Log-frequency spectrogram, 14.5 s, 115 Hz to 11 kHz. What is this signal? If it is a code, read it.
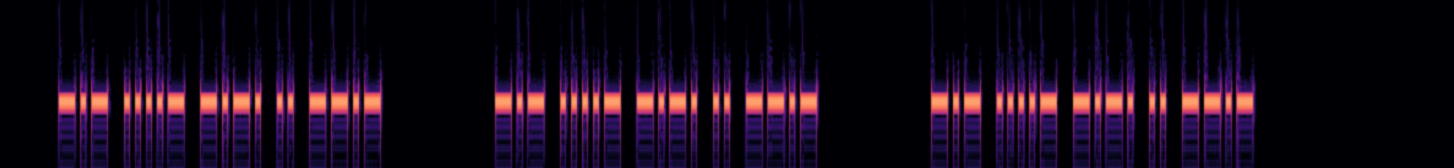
Morse code, heard as a keyed tone, about 22 wpm, 700 Hz. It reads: K4CIQ K4CIQ K4CIQ
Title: USA Call Signs - 5 Characters - Repeated 3x - 22wpm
